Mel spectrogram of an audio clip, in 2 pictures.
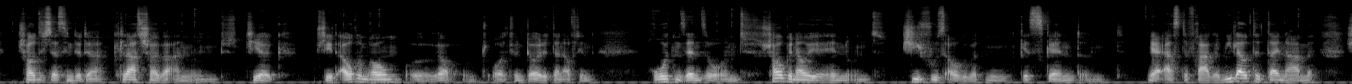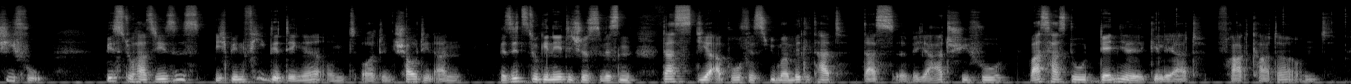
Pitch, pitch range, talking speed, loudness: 95 Hz, 85-110 Hz, 165 wpm, -23 LUFS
